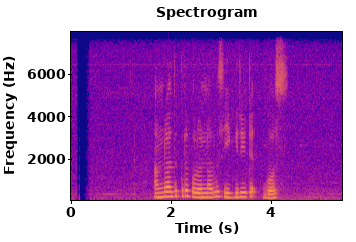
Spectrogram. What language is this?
Sinhala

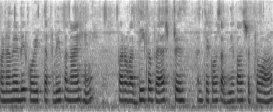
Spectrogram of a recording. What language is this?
Sindhi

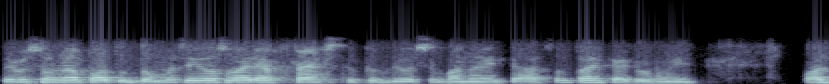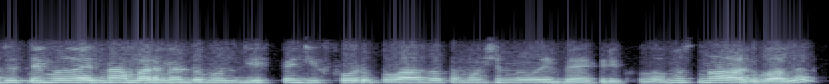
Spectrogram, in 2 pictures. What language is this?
Kashmiri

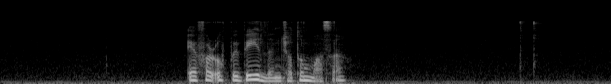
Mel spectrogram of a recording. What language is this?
Faroese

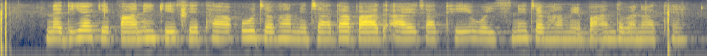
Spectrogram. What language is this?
Chhattisgarhi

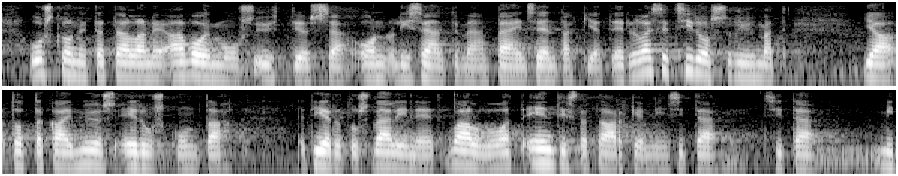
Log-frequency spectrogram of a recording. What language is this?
Finnish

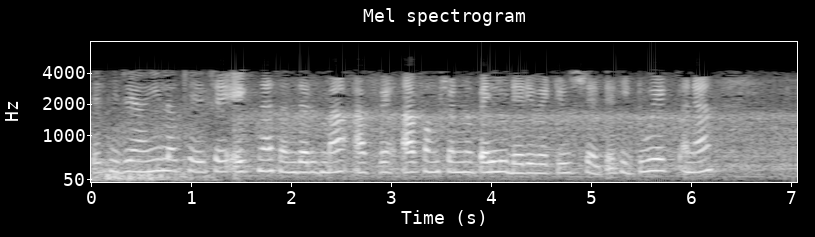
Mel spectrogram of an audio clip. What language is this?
Gujarati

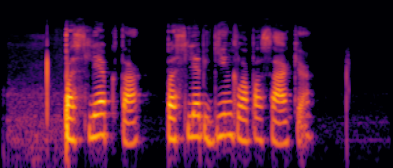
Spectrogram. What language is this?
Lithuanian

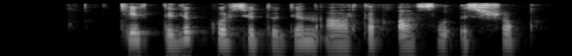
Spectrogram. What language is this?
Kazakh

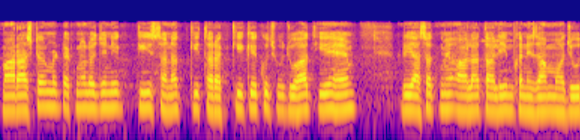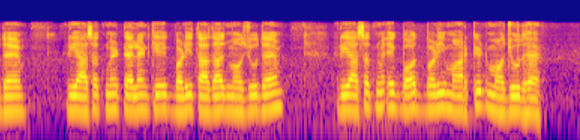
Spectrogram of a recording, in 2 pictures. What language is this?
Urdu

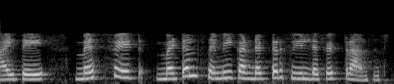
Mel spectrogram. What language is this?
Telugu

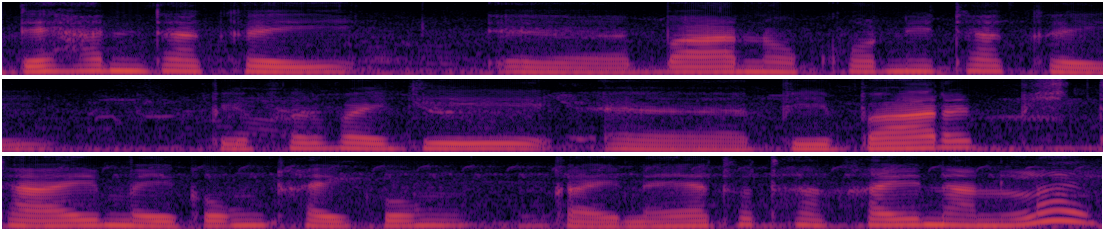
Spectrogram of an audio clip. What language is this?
Bodo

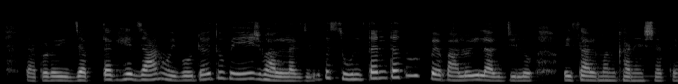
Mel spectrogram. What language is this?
Bangla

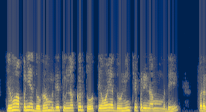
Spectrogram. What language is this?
Marathi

